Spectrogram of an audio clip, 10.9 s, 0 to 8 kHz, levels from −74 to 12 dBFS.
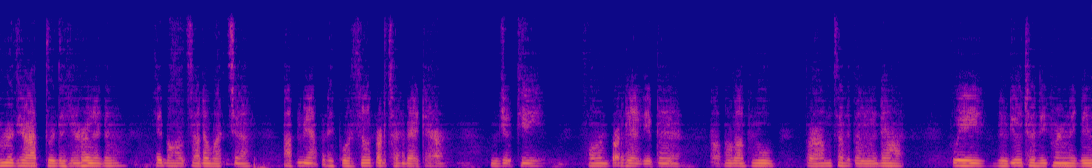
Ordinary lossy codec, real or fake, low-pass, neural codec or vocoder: none; fake; 7.2 kHz; codec, 44.1 kHz, 0.9 kbps, DAC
